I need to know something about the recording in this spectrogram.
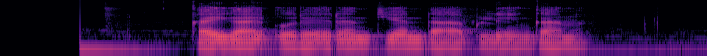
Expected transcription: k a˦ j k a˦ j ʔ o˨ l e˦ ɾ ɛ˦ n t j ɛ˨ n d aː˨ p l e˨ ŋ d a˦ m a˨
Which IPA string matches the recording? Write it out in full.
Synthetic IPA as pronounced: k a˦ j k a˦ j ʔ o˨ ɾ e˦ ɾ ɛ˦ n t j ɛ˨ n d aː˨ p l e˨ ŋ ɡ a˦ n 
